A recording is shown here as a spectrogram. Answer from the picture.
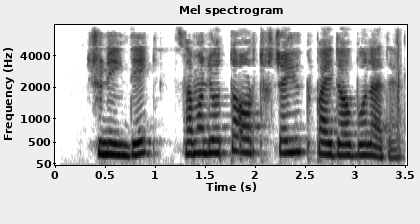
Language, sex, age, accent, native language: Uzbek, female, 12-17, Farg'ona, Uzbek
